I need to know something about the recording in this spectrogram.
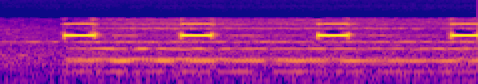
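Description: Electronic sci-fi sound effect of a giant robot starting to operate. A steady hum comes in about a third of a second in, with a short high beep repeating roughly every two-thirds of a second.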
